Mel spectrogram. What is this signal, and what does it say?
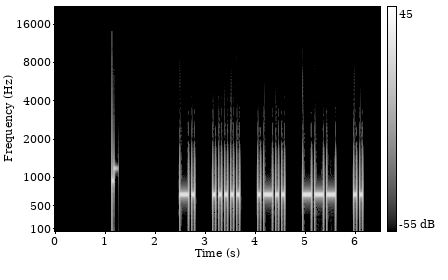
Morse code, heard as a keyed tone, about 20 wpm, spaced as for 15 wpm, 700 Hz. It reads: N5LOI
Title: 088 Lesson 15g - Number 5 - Call Signs 20wpm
